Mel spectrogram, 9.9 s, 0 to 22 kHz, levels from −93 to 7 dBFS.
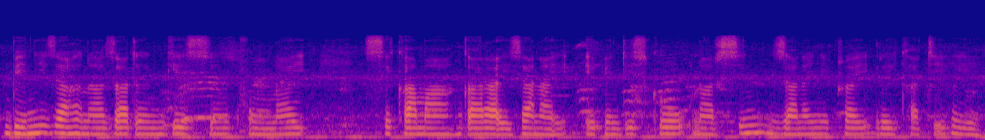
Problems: low volume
